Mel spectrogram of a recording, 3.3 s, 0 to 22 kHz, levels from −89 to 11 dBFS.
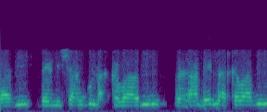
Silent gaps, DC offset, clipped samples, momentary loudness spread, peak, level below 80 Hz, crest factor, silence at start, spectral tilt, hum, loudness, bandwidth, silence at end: none; under 0.1%; under 0.1%; 5 LU; -14 dBFS; -72 dBFS; 14 dB; 0 s; -4.5 dB/octave; none; -28 LUFS; 3.7 kHz; 0 s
